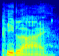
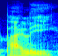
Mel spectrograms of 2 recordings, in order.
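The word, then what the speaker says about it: pili: ribosoms, plasmids, flagagula, and peli or pile, however you want to say it. I've seen it pronounced both ways.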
